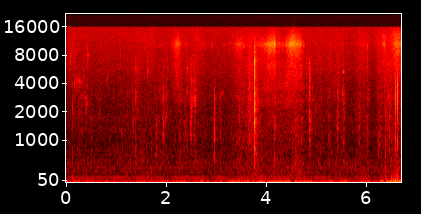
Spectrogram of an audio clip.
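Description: A person chewing king crab meat close to the microphone, with scattered small wet mouth clicks and smacks over a steady low hum. A louder thump comes near the end.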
